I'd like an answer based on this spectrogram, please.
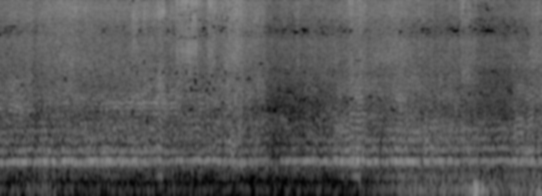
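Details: Honey bees clumped on the grass in front of the hives buzz steadily; a dense, droning hum with a strong tone holds throughout, plus a brief knock near the end.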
